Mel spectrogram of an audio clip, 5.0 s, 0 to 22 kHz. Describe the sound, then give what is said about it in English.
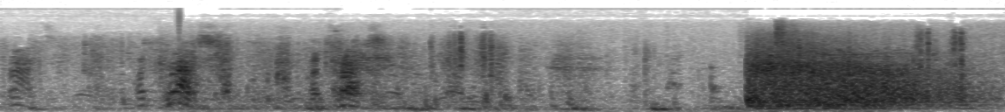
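A gunshot blasts the lock off a wagon: one sudden loud report cuts in after voices talk over rustling movement, its noise holding briefly before fading. “Levi shoots away the lock on 1 wagon.”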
